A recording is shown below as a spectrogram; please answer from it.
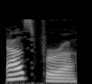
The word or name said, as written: asfoureh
